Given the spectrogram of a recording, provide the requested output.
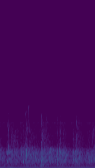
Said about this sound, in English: Come on and give God a hand clap of praise if you will.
